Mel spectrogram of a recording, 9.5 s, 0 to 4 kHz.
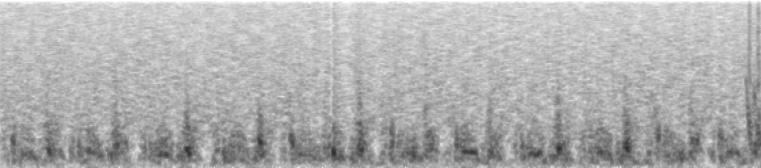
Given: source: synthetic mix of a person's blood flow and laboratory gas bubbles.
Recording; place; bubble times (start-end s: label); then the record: Doppler ultrasound of blood flow; precordium
9.29-9.53 s: bubbles
From the record:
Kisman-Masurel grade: 112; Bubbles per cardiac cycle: 1 to 2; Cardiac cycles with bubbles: 1 to 10%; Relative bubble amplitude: moderate (0.250 to 0.450); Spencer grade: 1 (occasional bubble signal discernible with the cardiac motion signal, with majority of cardiac periods free of bubbles); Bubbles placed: anywhere in the cardiac cycle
